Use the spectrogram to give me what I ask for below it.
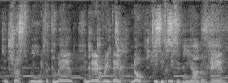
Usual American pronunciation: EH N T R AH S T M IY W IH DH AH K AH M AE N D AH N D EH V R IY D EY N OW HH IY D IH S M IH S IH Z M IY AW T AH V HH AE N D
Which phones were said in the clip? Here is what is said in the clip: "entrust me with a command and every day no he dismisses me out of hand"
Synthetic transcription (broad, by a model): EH N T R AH S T M IY W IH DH AH K AH M AE N D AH N EH V R IY D EY N OW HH IY D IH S M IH S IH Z M IY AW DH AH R HH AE N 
